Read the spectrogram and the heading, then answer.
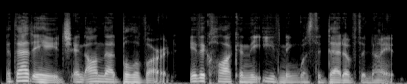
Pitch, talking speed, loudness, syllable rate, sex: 110 Hz, 265 wpm, -19 LUFS, 6.4 syllables/s, male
